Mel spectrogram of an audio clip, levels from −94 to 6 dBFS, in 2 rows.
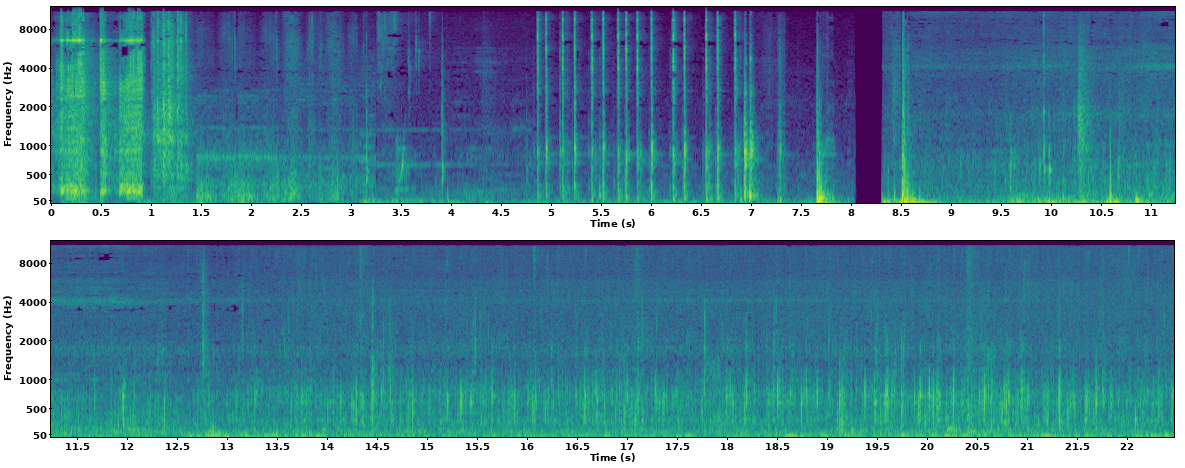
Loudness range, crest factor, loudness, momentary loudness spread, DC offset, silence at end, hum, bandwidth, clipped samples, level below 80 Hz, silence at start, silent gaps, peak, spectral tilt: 10 LU; 20 dB; -20 LUFS; 19 LU; under 0.1%; 0 s; none; 12 kHz; under 0.1%; -26 dBFS; 0 s; 8.07-8.30 s; 0 dBFS; -3 dB/octave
